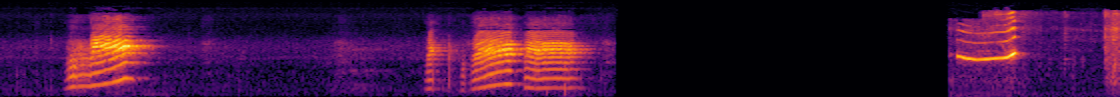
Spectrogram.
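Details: Talking green ringneck parrot gives three speech-like phrases separated by silence: a rising nasal syllable, a longer stuttering multi-syllable phrase, then a high squeaky rising note.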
